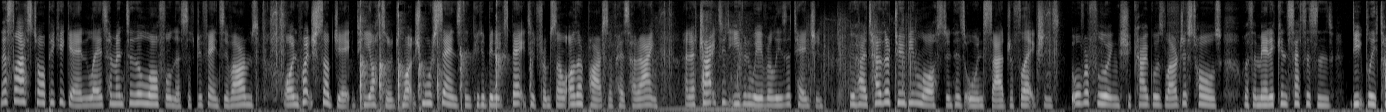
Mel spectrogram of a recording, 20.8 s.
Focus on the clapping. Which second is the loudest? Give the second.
6 s.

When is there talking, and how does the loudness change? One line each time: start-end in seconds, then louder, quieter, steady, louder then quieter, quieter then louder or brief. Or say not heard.
0.0-20.7 steady.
